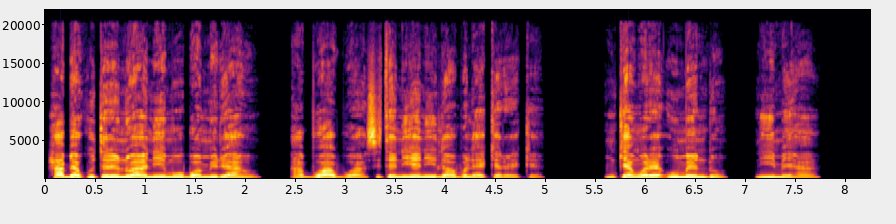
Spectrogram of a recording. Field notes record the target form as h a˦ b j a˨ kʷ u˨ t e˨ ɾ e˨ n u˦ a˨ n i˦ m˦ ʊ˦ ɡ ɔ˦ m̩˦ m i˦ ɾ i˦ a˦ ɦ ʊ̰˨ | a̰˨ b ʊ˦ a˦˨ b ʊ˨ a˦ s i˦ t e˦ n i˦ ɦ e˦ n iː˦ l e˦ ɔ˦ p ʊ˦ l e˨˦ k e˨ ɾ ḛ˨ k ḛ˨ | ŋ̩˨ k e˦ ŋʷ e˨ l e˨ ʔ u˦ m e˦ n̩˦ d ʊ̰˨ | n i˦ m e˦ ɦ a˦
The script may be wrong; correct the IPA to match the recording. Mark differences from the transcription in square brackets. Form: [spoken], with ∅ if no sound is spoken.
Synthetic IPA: h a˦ b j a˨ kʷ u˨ t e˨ ɾ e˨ n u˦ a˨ n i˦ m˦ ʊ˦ [ɡ͡b] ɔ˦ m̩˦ m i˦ ɾ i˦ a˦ ɦ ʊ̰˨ | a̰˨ b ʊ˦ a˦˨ b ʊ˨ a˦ s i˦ t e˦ n i˦ ɦ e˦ n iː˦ l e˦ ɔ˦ [b] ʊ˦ l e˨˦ k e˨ ɾ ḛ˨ k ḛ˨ | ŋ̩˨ k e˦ ŋʷ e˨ [ɾ] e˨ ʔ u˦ m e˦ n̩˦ d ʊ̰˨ | n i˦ m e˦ ɦ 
